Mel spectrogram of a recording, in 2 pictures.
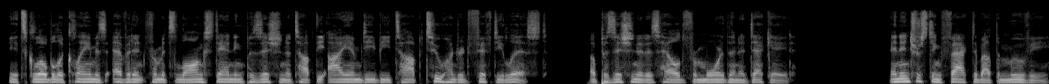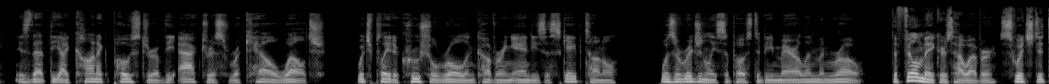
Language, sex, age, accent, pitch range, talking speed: English, male, 30-49, American, 100-115 Hz, 180 wpm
